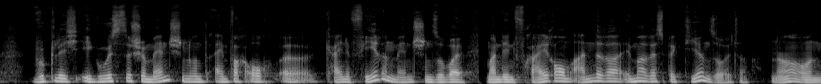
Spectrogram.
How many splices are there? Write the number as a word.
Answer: one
